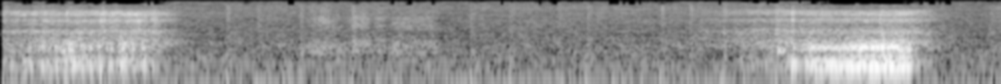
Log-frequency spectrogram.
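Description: Two loud, buzzing snoring breaths separated by a quieter stretch; a harmless snore from a napping cat.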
